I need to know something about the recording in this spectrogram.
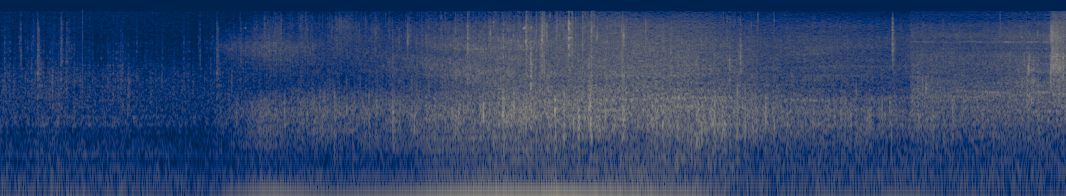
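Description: A minivan drives past on a dirt road, its engine humming and its tyres crunching over the dirt and gravel. The sound builds from about two seconds in, is loudest midway, then fades as the van drives away.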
